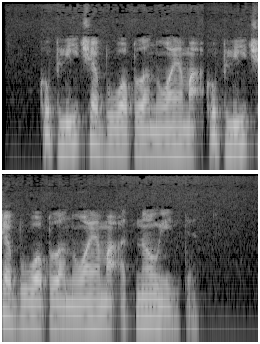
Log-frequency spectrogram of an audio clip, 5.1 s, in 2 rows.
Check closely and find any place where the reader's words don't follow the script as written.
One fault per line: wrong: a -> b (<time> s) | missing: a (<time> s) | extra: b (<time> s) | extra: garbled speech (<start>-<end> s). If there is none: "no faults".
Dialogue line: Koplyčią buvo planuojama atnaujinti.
extra: koplyčią buvo planuojama (2.1 s)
